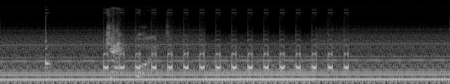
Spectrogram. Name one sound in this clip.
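Electronic beeps chirp rapidly as a car passes a checkpoint.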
